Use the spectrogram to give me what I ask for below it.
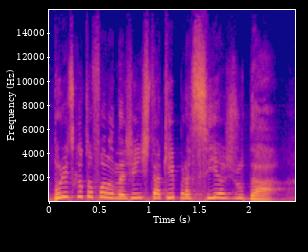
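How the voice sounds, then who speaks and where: Speaking to young people at church, a Brazilian-accented woman preaches informally through stories, using everyday language, talking straight to her audience and performing the dialogue. Her very high-pitched voice is animated and warm, and she talks quickly.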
